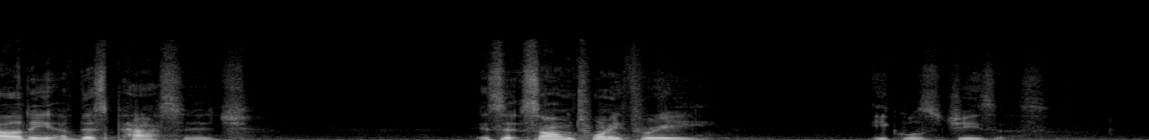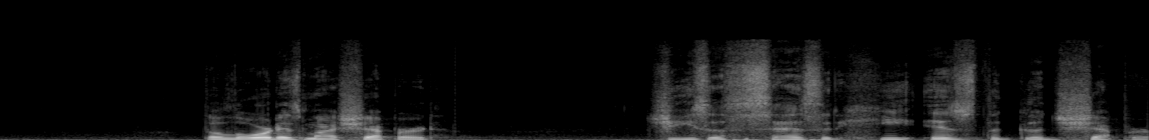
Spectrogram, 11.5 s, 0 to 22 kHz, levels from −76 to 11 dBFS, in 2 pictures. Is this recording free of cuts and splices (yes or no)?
yes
